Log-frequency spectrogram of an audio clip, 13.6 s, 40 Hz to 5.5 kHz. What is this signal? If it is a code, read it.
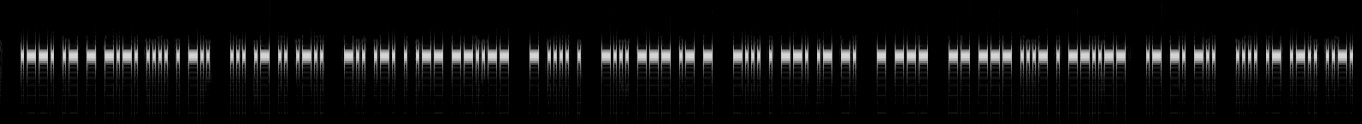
Morse code, heard as a keyed tone, about 40 wpm, 600 Hz. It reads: PATCHED SAIL DREW, THE BOAT BEGAN TO MOVE, AND HALF
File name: the old man and the sea 2 40wpm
